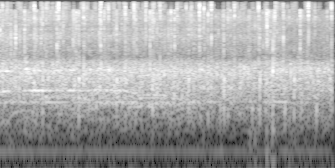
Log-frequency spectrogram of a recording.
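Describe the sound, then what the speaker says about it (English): A short burst of dense soundboard applause effect, steady and evenly loud from start to end. "the only sounds I had were applause"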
